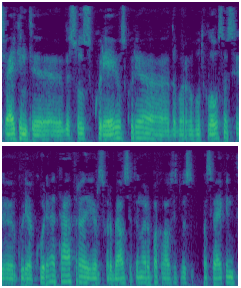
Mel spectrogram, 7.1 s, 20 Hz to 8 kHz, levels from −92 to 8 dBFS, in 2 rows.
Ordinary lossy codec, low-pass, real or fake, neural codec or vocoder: MP3, 32 kbps; 7.2 kHz; fake; vocoder, 44.1 kHz, 128 mel bands every 512 samples, BigVGAN v2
